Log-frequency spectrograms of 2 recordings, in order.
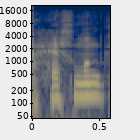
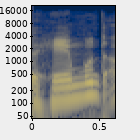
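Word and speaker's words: Heahmund: Ich habe gestern immer Hechmund gesagt, aber er wird wohl Hermund ausgesprochen.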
